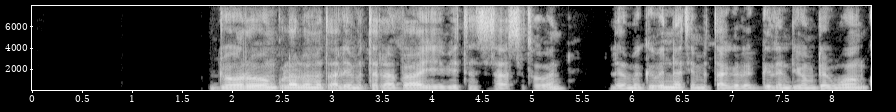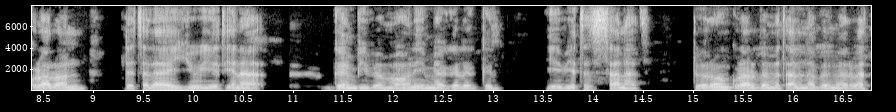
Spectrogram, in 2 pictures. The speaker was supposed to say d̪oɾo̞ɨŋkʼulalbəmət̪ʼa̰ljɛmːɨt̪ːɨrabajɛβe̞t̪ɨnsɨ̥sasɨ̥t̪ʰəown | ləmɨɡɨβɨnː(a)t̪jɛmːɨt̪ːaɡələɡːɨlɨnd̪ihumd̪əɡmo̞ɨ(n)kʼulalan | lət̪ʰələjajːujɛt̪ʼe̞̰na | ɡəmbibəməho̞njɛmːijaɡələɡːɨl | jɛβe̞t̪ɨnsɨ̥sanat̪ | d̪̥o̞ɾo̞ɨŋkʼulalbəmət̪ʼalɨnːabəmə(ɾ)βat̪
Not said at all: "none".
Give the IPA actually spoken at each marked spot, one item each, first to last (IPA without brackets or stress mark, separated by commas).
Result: ə, ŋ, ɾ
